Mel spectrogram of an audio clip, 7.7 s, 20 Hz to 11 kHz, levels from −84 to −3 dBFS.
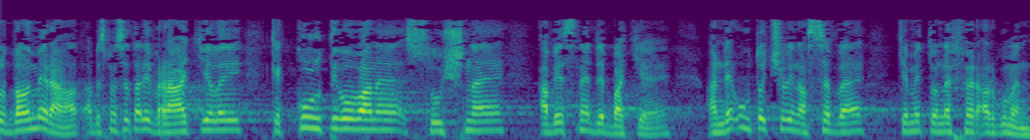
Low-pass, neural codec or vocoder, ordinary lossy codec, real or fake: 7.2 kHz; none; MP3, 32 kbps; real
